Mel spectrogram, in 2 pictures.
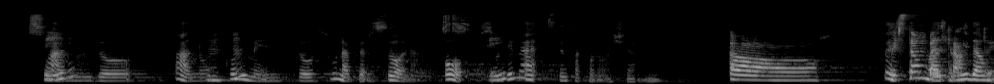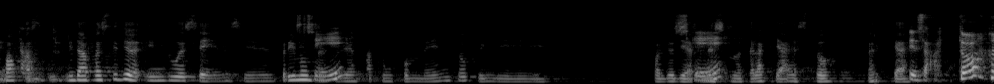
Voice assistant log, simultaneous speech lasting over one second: present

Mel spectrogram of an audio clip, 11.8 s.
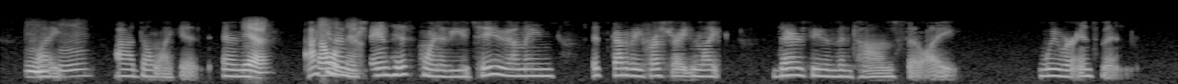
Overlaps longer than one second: none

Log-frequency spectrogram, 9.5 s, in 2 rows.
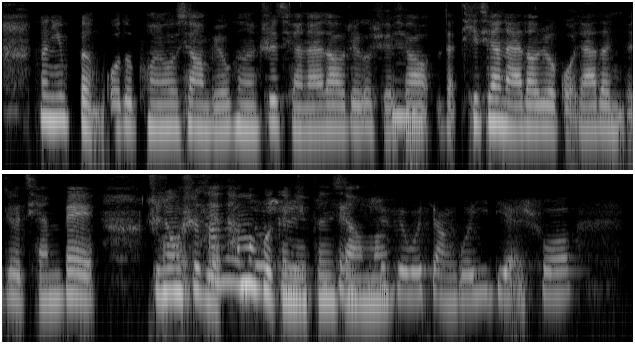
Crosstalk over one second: present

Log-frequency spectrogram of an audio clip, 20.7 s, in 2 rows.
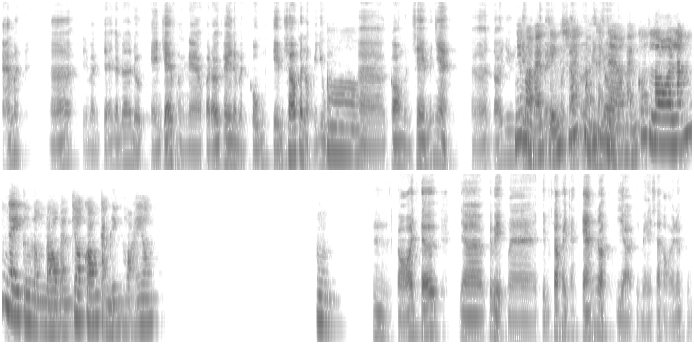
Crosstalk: present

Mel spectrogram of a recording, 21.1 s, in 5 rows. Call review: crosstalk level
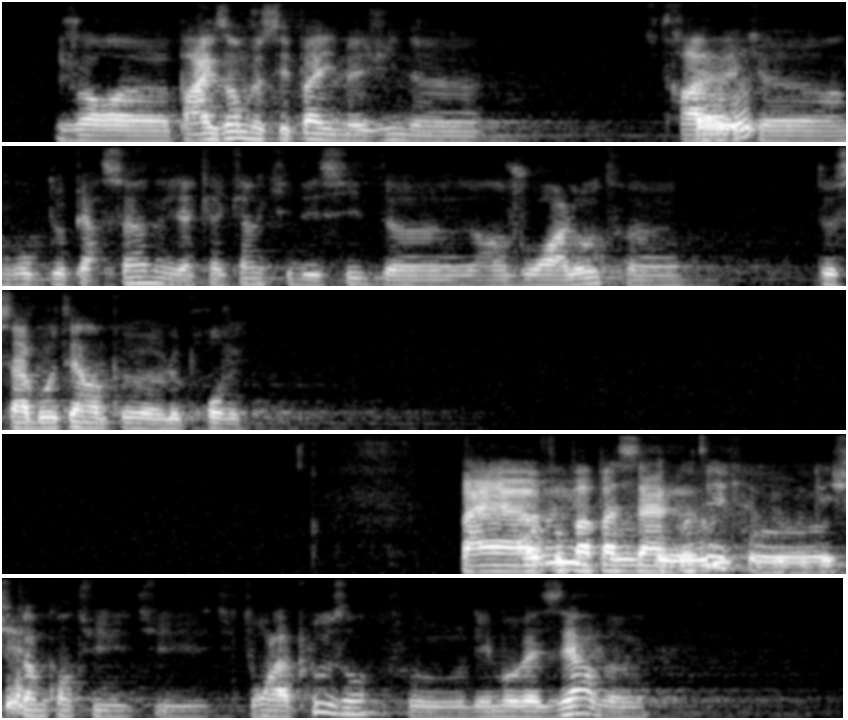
present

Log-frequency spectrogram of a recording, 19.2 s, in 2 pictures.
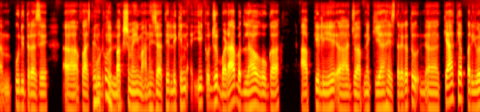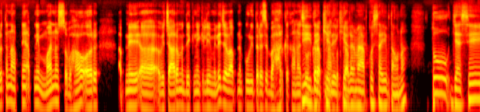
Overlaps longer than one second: present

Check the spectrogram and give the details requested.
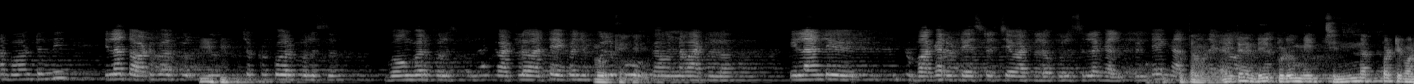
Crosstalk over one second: present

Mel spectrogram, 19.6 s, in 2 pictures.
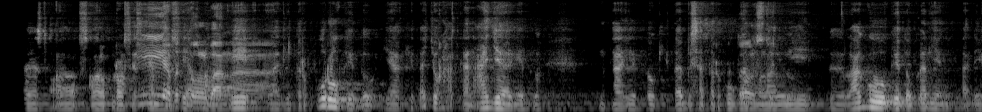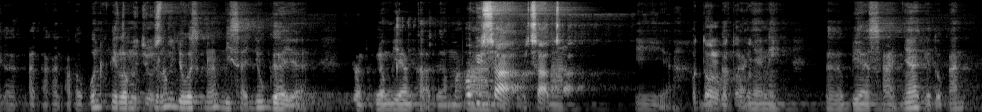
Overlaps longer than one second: present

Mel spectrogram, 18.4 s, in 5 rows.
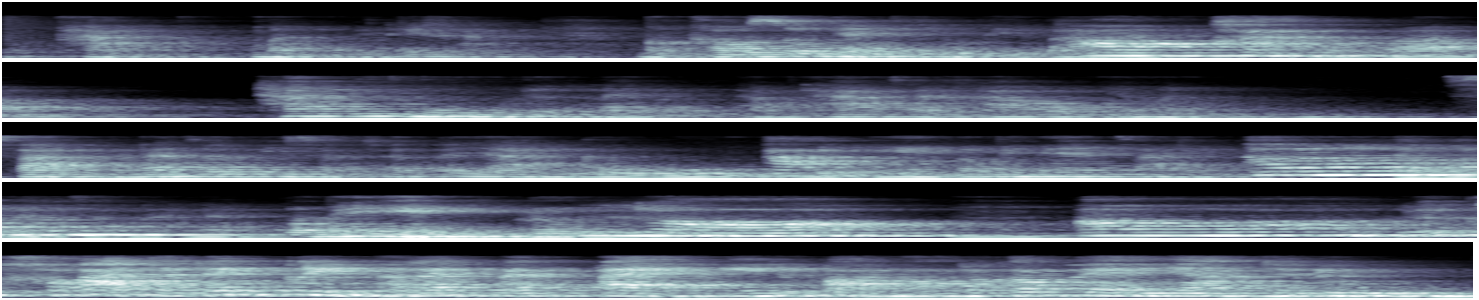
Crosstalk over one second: none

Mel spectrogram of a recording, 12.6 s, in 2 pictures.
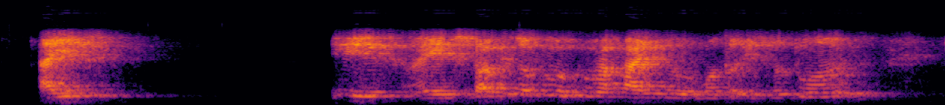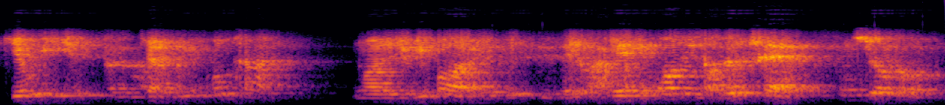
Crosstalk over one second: present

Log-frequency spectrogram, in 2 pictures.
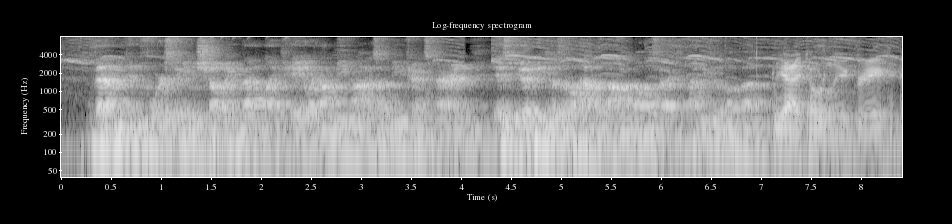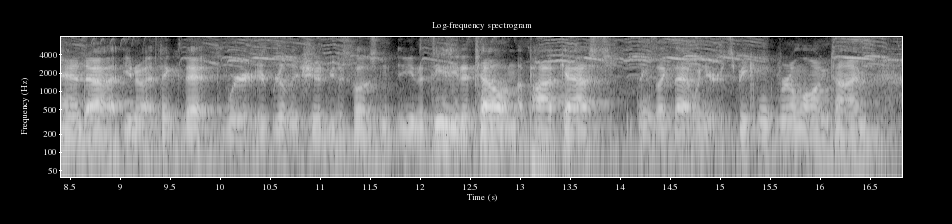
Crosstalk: none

